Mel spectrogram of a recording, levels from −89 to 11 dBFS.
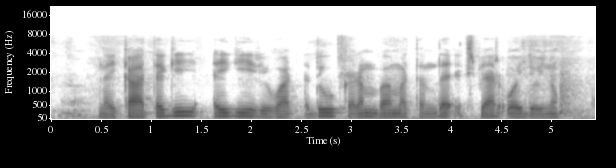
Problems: none marked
